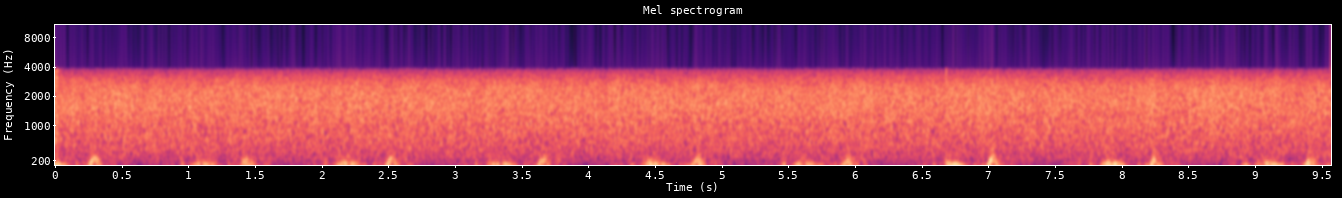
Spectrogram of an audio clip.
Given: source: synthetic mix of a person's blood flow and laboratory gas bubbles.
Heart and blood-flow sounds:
Doppler ultrasound of blood flow; precordium
0.00-0.13 s: bubbles
From the record:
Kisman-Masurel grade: 211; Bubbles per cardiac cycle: several, 3 to 8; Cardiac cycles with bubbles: 1 to 10%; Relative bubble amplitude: barely perceptible (0.100 to 0.250); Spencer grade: 1 (occasional bubble signal discernible with the cardiac motion signal, with majority of cardiac periods free of bubbles); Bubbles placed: anywhere in the cardiac cycle

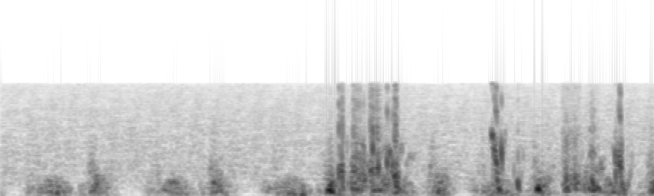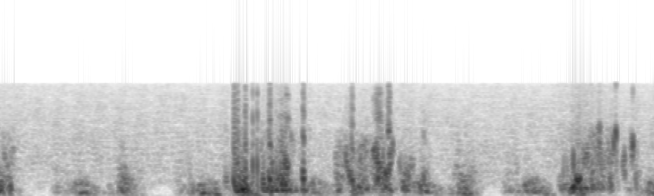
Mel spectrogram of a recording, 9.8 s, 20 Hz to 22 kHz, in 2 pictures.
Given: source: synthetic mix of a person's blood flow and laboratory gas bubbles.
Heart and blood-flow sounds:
Doppler ultrasound of blood flow; precordium
2.51-3.12 s: bubbles
3.65-3.79 s: bubbles
3.85-3.92 s: bubbles
4.21-4.54 s: bubbles
4.57-4.75 s: bubbles
4.92-5.04 s: bubbles
6.57-7.24 s: bubbles
7.40-8.12 s: bubbles
9.08-9.71 s: bubbles
From the record:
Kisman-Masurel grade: 332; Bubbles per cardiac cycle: rolling drumbeat, 9 or more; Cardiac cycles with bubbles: 50 to 99%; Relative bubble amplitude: moderate (0.250 to 0.450); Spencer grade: 3 (all of the cardiac periods contain showers or single bubble signals, but not dominating or overriding the cardiac motion signals); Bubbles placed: anywhere in the cardiac cycle

